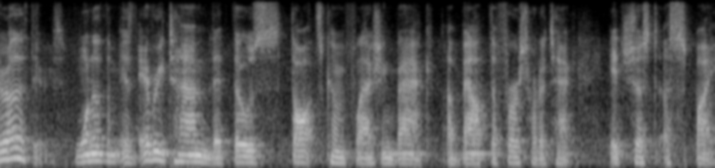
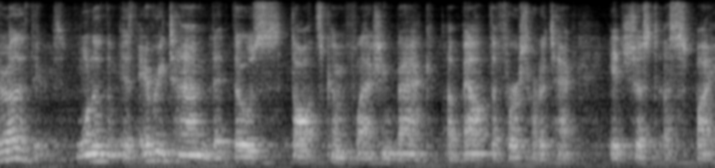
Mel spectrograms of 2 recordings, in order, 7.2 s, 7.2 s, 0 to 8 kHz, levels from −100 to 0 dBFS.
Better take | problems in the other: first | room echo; dies away in 0.3 s

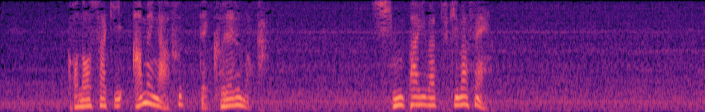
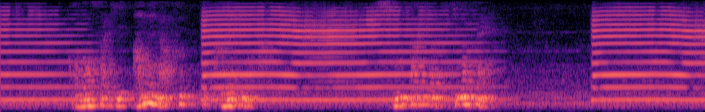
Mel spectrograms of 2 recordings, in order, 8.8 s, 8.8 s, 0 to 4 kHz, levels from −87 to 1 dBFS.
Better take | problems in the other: first | background sound (Wind instrument, woodwind instrument); 3 dB below the speech // room echo; dies away in 0.8 s

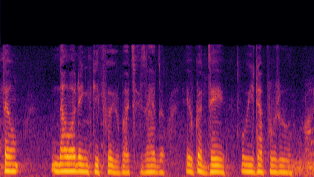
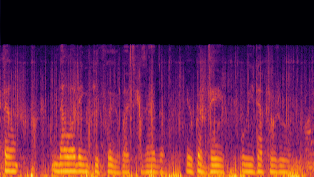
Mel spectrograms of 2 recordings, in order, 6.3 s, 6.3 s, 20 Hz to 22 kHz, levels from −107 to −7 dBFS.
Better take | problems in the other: first | background sound (Glass); 2 dB below the speech

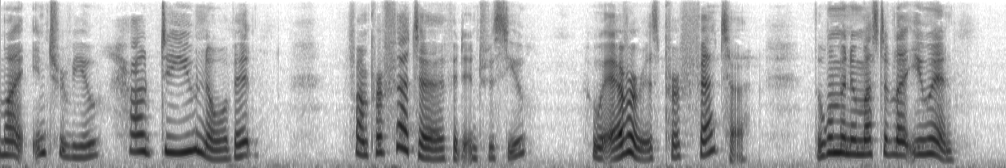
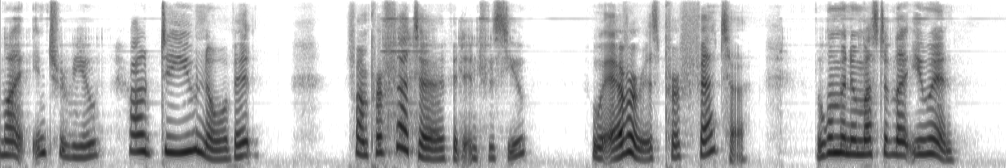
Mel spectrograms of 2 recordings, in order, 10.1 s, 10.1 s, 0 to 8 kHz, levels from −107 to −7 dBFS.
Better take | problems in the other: first | noise reduction (neural mask model DeepFilterNet 3)

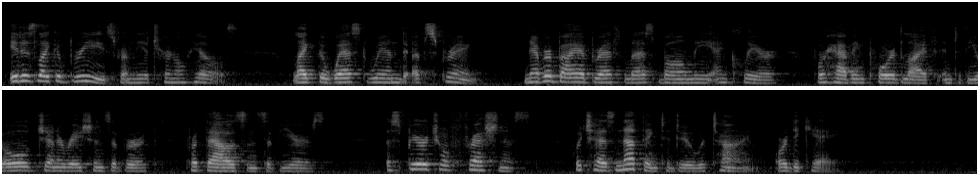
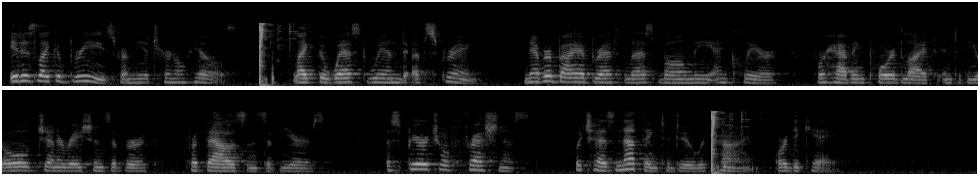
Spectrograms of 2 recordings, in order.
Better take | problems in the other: first | background sound (Shatter); 4 dB above the speech

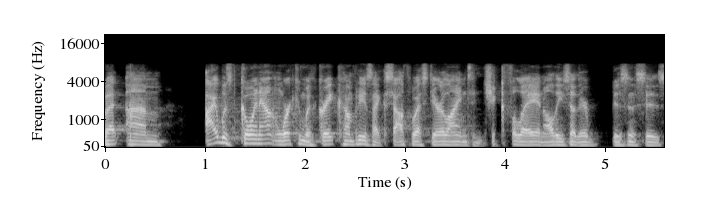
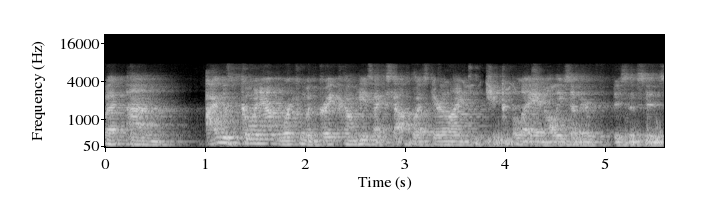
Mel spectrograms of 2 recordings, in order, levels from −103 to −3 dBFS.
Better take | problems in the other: first | noise reduction (neural separator model SepFormer DNS4)

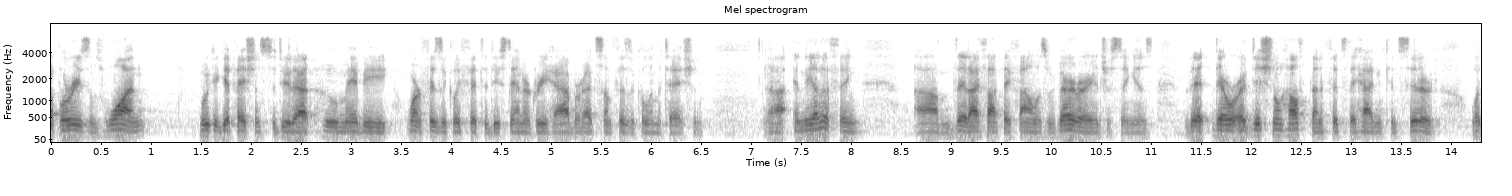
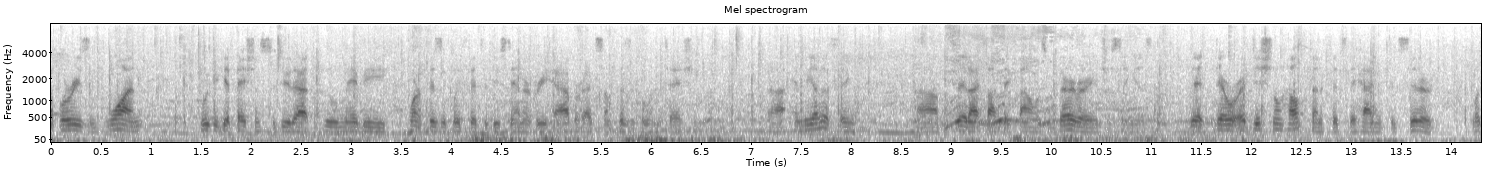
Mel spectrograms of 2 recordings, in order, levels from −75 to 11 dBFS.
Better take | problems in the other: first | background sound (Rain + Race car, auto racing / Accelerating, revving, vroom); 6 dB below the speech

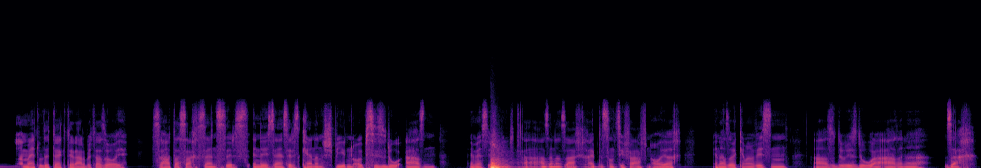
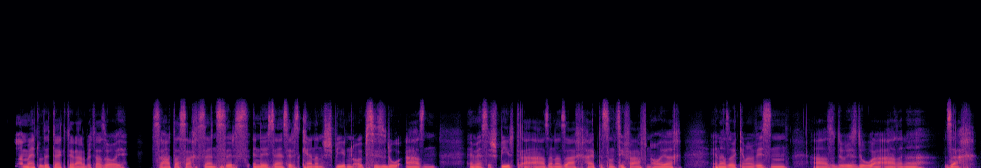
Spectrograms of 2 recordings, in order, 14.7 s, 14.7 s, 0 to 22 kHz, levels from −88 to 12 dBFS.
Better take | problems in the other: second | noise reduction (neural mask model RNNoise)

